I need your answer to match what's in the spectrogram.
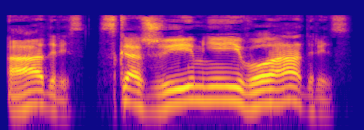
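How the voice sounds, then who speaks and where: A man's voice: on the high side, very animated, measured pace, fairly bright tone, no echo, clean studio sound, pitched above the performer's own voice, full character voice. A sneering gang boss, as a man reads him. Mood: threatening. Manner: sneering, bullying interrogation. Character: menacing male gang boss, mocking and cruel.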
